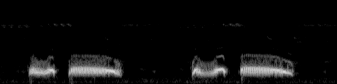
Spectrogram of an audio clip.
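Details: Spotted dove, as heard in bird-trapping lure recordings, giving two couplets of coos: a short wavering note then a long even one, repeated after a brief pause; no other sounds.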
